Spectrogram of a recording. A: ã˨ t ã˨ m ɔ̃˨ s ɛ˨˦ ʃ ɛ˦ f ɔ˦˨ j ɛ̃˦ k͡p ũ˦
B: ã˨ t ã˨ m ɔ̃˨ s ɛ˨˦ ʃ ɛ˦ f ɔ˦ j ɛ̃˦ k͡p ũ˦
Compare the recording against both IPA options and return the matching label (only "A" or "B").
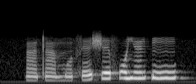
B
